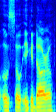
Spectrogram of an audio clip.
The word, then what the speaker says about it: Ighodaro: Yeah, well, first of all, good morning, and it's great to have Oso Ighodaro. Did I pronounce that right? – Yes, sir. Yeah,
